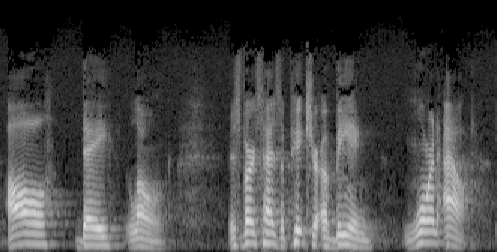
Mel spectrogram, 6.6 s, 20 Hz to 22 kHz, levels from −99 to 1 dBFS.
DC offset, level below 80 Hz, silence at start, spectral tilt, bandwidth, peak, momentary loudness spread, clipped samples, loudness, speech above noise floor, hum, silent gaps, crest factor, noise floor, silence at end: under 0.1%; -66 dBFS; 0.1 s; -6 dB/octave; 10.5 kHz; -4 dBFS; 16 LU; under 0.1%; -22 LUFS; 32 dB; none; none; 20 dB; -53 dBFS; 0.4 s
